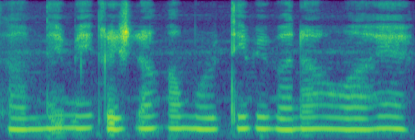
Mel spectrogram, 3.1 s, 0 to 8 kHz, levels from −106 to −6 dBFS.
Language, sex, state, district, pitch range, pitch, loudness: Hindi, female, Arunachal Pradesh, Lower Dibang Valley, 240-255 Hz, 250 Hz, -24 LUFS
